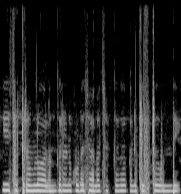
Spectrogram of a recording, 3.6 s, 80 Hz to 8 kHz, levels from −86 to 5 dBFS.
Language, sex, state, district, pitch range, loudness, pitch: Telugu, female, Andhra Pradesh, Sri Satya Sai, 220-230 Hz, -18 LUFS, 225 Hz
